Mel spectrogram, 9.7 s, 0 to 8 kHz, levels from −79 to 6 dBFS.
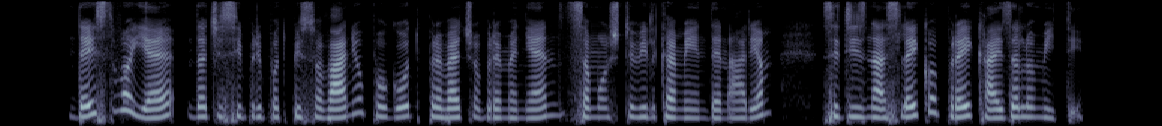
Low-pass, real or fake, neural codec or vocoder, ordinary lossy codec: none; real; none; none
